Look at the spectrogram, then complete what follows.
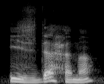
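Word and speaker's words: ازدحم: Mais c'est pour ça que ces deux verbes, ici, vont subir cette transformation, et donc on dira plutôt izdahama et izdara'a.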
